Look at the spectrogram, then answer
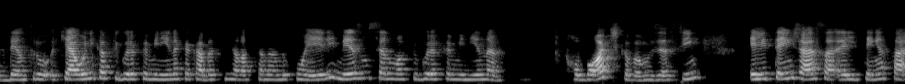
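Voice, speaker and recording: Bright, high-voiced woman in reflective interview. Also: highs cut off. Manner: halting, thinking aloud, frequent checking tags. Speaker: theatre company member, interview guest.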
